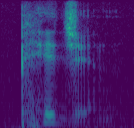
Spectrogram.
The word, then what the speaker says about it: pidgin: separate dialect that's called pidgin p-i-d-g-i-n it's pronounced the same way as the bird pigeon um it's a mix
